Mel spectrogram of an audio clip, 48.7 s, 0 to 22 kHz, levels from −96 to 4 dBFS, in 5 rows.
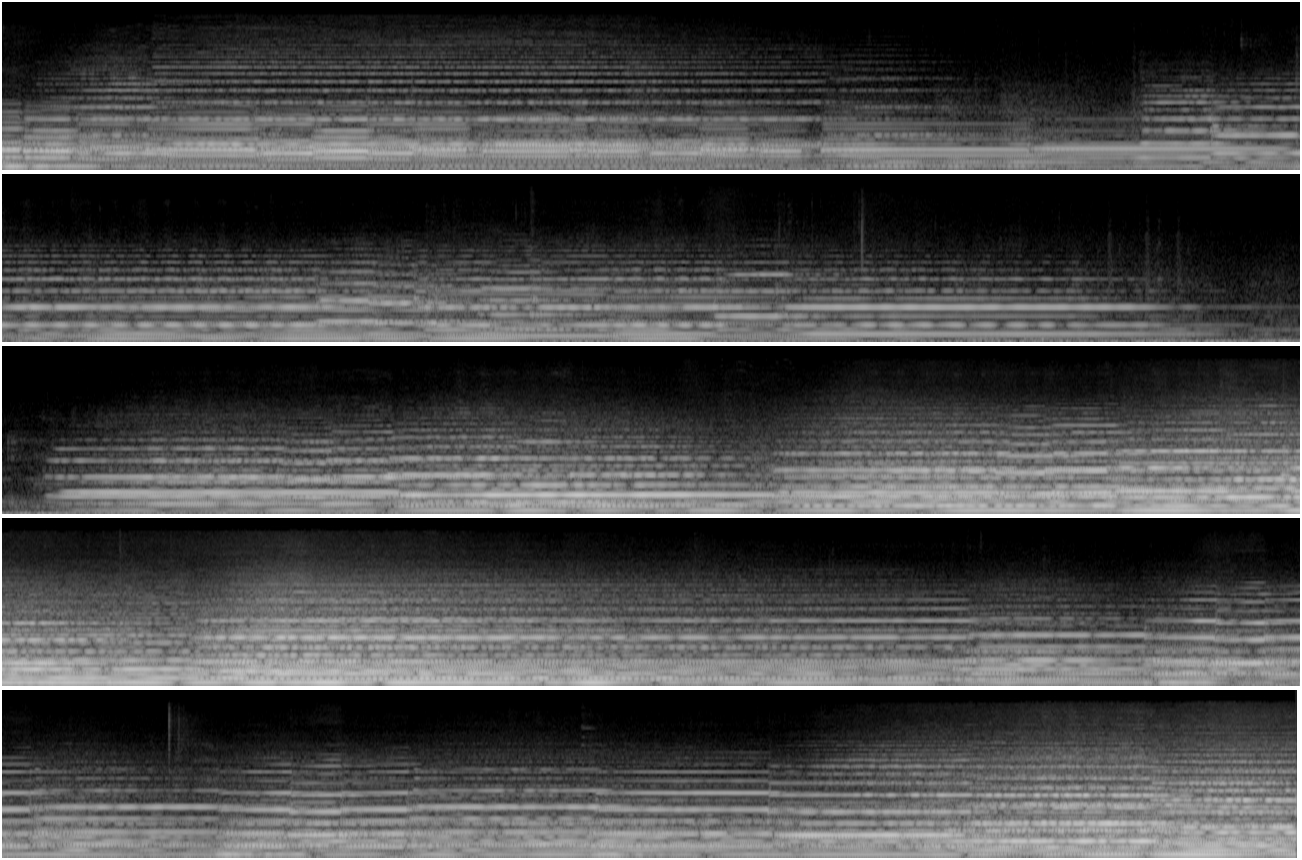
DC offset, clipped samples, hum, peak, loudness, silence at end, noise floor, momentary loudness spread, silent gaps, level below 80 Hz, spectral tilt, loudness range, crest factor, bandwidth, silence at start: under 0.1%; under 0.1%; none; -6 dBFS; -27 LUFS; 0 s; -49 dBFS; 15 LU; none; -52 dBFS; -8 dB/octave; 14 LU; 20 dB; 8 kHz; 0 s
